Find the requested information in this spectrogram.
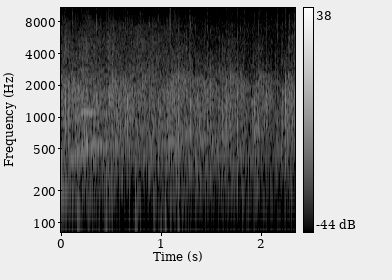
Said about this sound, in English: Please stand. Sing, dance, it's a great song. Can we give a huge round of applause thanking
